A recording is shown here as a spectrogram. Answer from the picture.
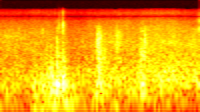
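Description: Steady wind and water noise aboard a sailing catamaran underway, with a few faint ticks.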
